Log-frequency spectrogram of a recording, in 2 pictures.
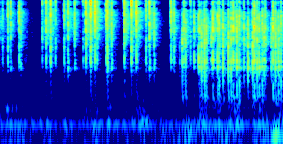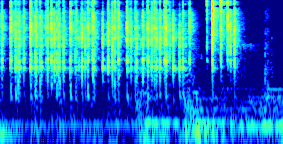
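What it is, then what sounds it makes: Metal tin eyeshadow palette. Long acrylic nails tap quickly on a closed, embossed metal tin eyeshadow palette. The result is a rapid, dense stream of sharp, bright clicks that barely ring, over a steady low hum.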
